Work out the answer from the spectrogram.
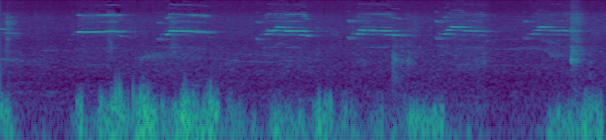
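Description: Birds chirping in short, high notes, many in quick succession, over a low rumbling noise that comes in gusts and is the loudest sound.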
